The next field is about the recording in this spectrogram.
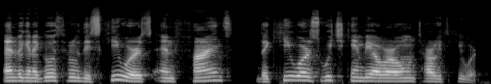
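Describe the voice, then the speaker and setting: Male tutorial presenter, fairly high register, methodical explanatory delivery for screen-share walkthroughs. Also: moderate pace, a bit bright, smooth. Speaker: online advertising tutorial presenter. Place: voice-over on a screen recording.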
